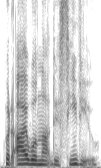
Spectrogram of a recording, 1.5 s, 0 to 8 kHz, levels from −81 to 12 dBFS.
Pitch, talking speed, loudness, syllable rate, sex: 195 Hz, 235 wpm, -17 LUFS, 5.9 syllables/s, female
